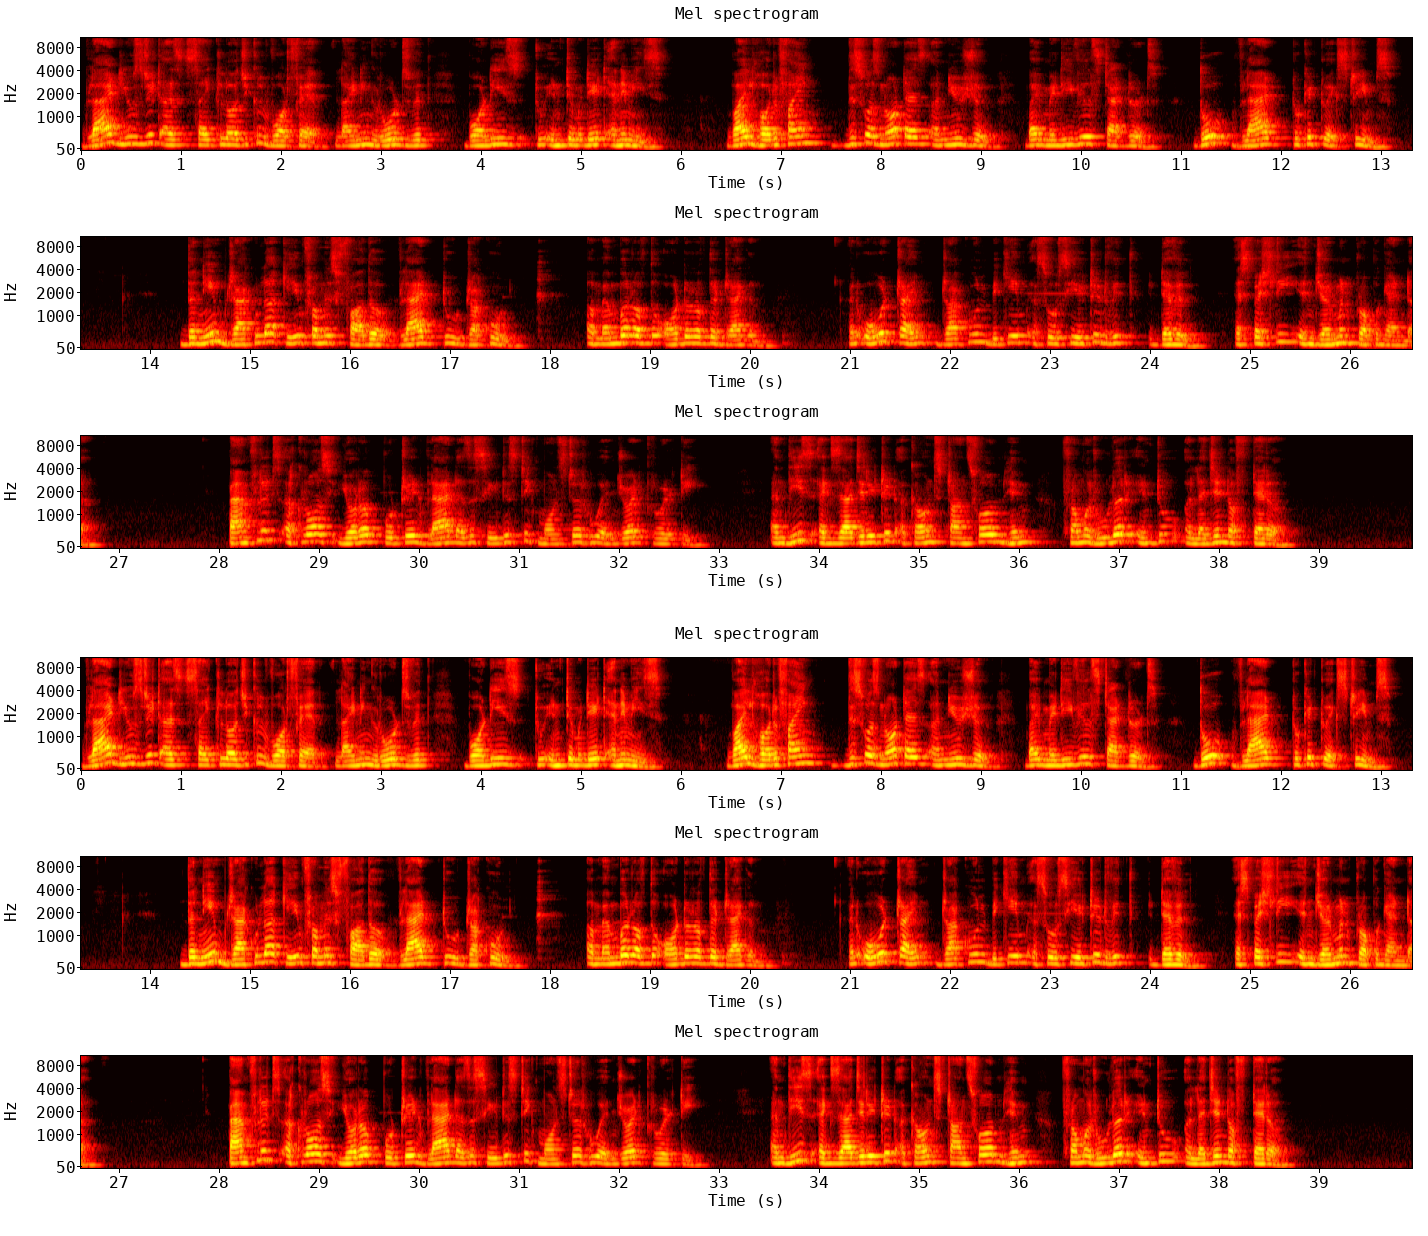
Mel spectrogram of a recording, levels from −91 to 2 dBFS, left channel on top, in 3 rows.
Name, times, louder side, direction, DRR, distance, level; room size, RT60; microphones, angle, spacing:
voice 1, 0.0-3.5 3.8-5.8 6.5-7.4 7.6-9.1 9.4-10.7 11.1-13.1 14.3-17.6 18.4-20.2 21.0-24.4 24.9-26.7 28.1-32.8 33.5-36.1 36.4-38.6, right 2 dB, 35° right, 0.4 m, -29 dB
5.7 x 3.8 x 2.4 m
head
